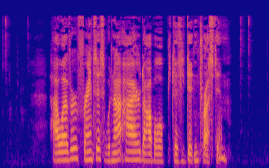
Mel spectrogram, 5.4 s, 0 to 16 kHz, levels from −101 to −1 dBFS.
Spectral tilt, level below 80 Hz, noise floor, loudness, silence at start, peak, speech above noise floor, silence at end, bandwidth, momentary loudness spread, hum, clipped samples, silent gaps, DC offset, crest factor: -2.5 dB/octave; -76 dBFS; -72 dBFS; -25 LUFS; 1 s; -6 dBFS; 47 dB; 0.85 s; 12 kHz; 9 LU; none; under 0.1%; none; under 0.1%; 22 dB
